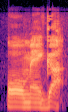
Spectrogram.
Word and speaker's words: Omega: anguler atau frekuensi anguler lambangnya seperti huruf w tapi dibacanya Omega Omega group kecil ya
